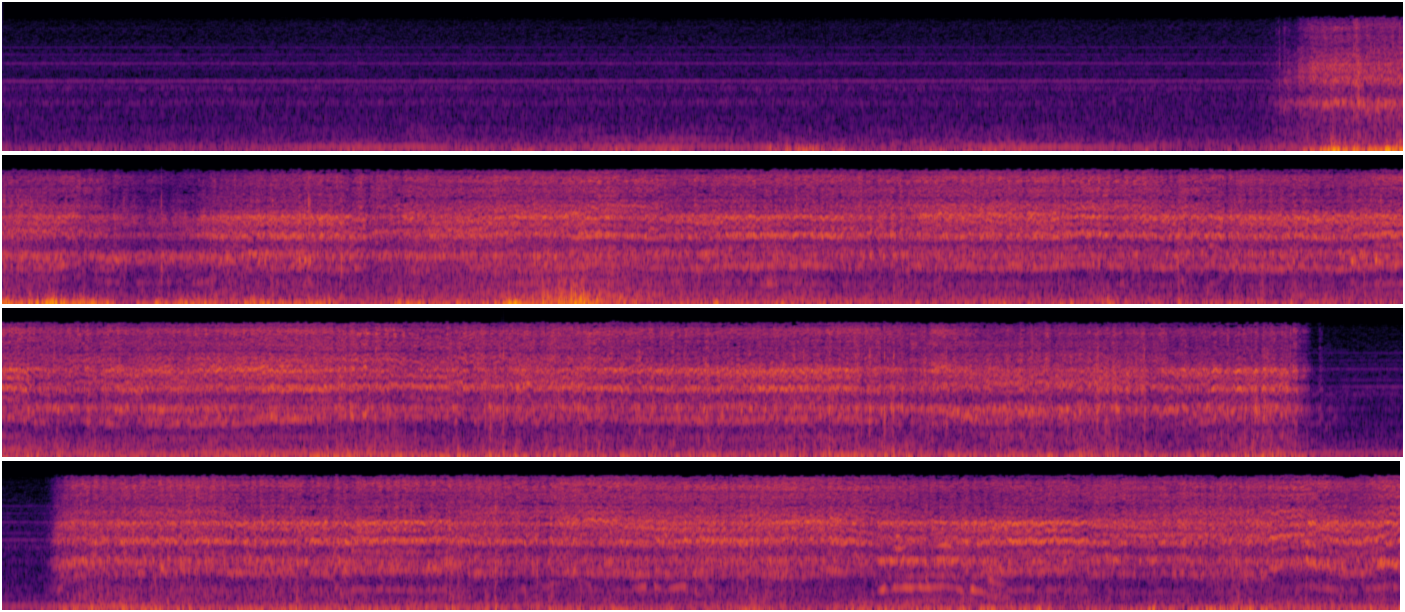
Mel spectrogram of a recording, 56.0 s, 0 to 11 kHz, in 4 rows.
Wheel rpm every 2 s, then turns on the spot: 0, 0, 0, 0, 0, 0, 30, 60, 90, 100, 110, 110, 110, 100, 100, 110, 110, 110, 100, 80, 40, 60, 110, 110, 110, 100, 110, 120.
none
